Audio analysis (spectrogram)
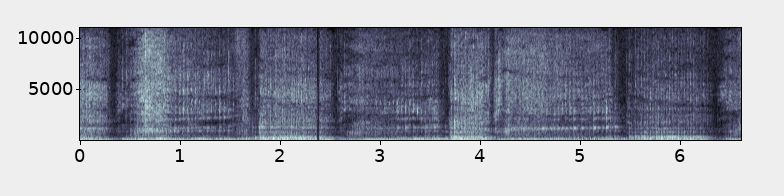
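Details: African lion roaring in deep, rumbling bursts, each drawn-out groan separated by brief pauses, with low harmonic bands and a nasal upper tone gliding across the middle of each call.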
